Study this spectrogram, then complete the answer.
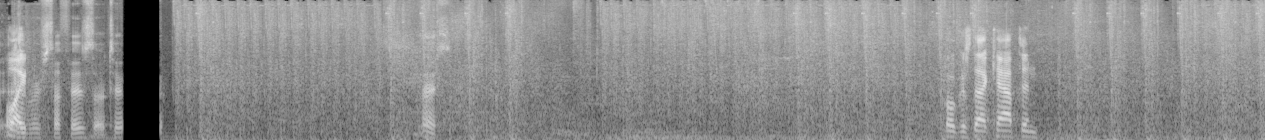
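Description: A rifle fires repeated shots.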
